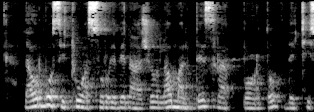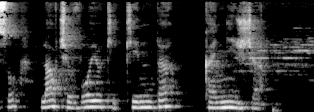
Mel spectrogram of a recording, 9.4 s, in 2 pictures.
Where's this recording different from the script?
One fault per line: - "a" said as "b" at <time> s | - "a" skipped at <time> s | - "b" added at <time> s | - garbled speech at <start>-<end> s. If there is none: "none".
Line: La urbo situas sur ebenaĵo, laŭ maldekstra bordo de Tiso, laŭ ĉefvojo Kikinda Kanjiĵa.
none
